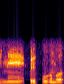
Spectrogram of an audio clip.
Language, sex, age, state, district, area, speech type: Malayalam, male, 18-30, Kerala, Palakkad, rural, conversation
